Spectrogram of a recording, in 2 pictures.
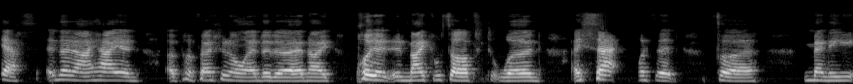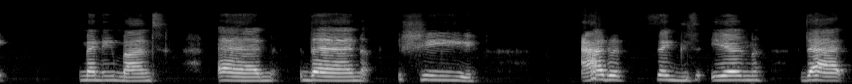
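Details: Adult woman speaking; dysarthria (cerebral palsy).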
